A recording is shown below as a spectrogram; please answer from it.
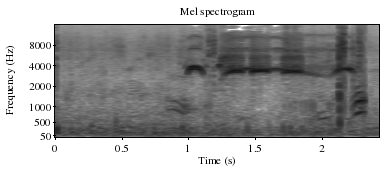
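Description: Referee's whistle blown on a flag football field: a short high chirp about a second in, then a steady shrill blast of about half a second near the end.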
